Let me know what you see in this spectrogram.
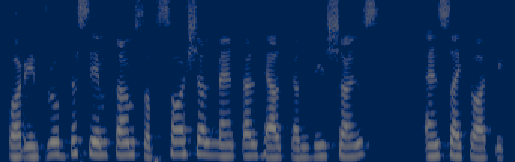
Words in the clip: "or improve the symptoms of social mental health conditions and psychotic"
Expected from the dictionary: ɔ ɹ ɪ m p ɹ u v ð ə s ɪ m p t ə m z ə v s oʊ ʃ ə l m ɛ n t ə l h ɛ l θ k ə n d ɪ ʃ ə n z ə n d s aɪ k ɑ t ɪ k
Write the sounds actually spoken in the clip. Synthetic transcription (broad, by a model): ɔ ɹ ɪ m p ɹ u v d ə s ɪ m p t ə m s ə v s oʊ ʃ ə l m ɛ n t ə l h ɛ l t k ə n d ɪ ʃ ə n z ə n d s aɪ k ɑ t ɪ k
